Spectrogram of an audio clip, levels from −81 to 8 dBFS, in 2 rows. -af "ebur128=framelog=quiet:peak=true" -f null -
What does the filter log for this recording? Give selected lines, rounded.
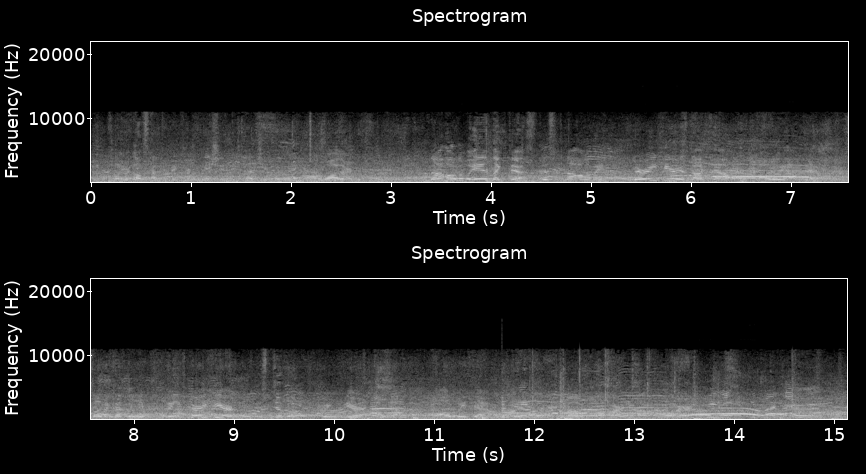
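Integrated loudness:
  I:         -15.0 LUFS
  Threshold: -25.0 LUFS
Loudness range:
  LRA:         2.7 LU
  Threshold: -34.9 LUFS
  LRA low:   -16.4 LUFS
  LRA high:  -13.7 LUFS
True peak:
  Peak:       -1.3 dBFS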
